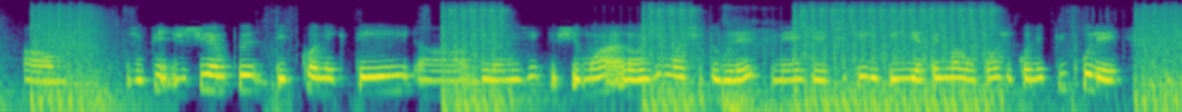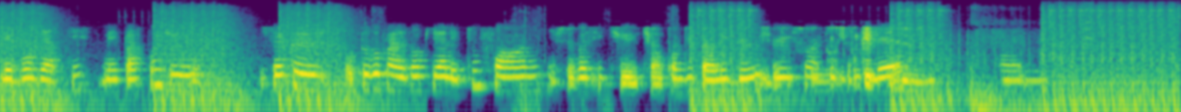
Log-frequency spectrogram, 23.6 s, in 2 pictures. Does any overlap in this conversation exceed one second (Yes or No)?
Yes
